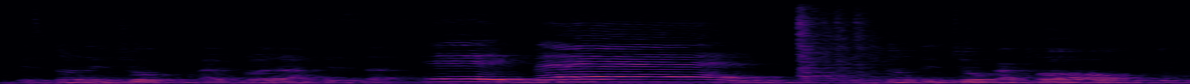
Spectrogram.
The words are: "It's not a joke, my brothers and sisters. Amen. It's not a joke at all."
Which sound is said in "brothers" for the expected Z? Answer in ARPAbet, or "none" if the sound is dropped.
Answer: none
